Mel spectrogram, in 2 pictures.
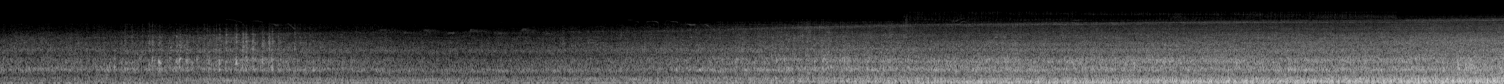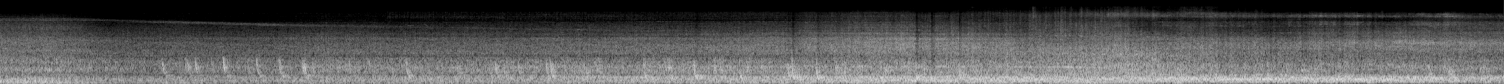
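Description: Two British Rail diesel locomotives, a Class 50 'Hoover' leading a Class 56 'Grid', running light engine. The engines build steadily as they approach, with a high whine climbing slowly in pitch and then falling away. After a break, the pair run past louder, with a deep engine drone and rail noise as they pass and go away.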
